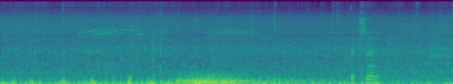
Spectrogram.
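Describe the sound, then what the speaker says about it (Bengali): Strong, cyclone-like wind blowing outdoors beside a village pond, a steady roaring rush with gusts that swell midway, heard under continuous talk from a nearby speaker. "আর আশেপাশে দেখেন পুরো ঘূর্ণিঝড়ের মতো বাতাসে"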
